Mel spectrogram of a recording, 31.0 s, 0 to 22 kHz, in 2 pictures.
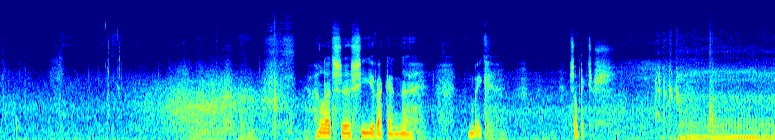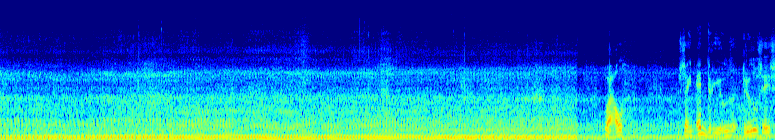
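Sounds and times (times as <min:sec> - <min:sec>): motorcycle engine starting and idling: 0:12.5 - 0:31.0.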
